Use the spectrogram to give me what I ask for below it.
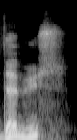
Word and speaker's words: Damas: Mais je crois que dans les cinématiques, ils disent damus. Ça s'écrit Damas, mais ils disent damus.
